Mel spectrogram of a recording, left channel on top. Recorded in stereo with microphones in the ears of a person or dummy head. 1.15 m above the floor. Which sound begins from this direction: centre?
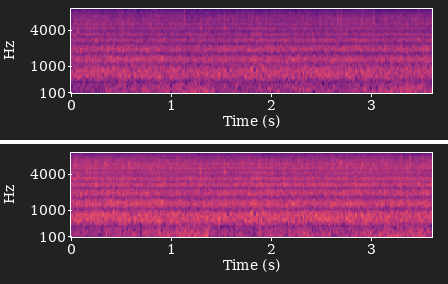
Running water, at 0.0 s.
